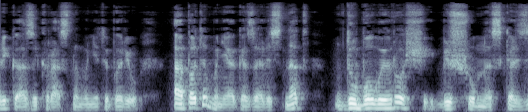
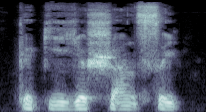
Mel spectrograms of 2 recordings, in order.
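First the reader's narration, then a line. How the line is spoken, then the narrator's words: Hissing strongman. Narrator (Russian): прошипел силач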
